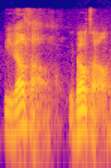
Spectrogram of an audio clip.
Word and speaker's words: Yveltal: Yveltal. Yeah, so Evel is the emphasis, and then Xerneas. – Xerneas is definitely easier to say. Xerneas. – Yes. – Rolls off the tongue. Yveltal is very.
